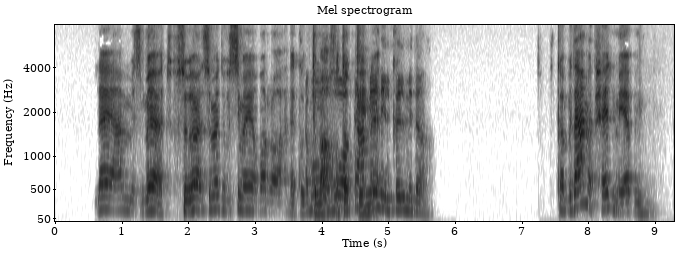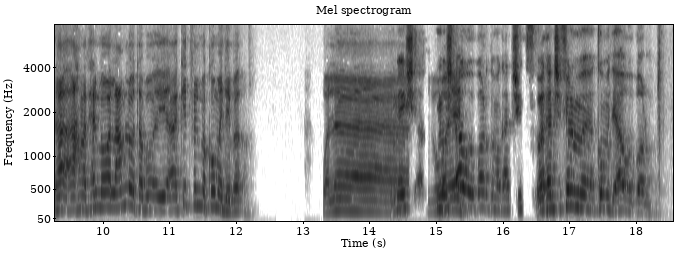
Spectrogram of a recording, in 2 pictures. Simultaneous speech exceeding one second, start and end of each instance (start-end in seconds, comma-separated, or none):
3.7-5.1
